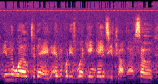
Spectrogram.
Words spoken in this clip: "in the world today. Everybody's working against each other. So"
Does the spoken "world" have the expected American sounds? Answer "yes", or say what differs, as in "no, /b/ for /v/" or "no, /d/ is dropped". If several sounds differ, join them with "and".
yes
